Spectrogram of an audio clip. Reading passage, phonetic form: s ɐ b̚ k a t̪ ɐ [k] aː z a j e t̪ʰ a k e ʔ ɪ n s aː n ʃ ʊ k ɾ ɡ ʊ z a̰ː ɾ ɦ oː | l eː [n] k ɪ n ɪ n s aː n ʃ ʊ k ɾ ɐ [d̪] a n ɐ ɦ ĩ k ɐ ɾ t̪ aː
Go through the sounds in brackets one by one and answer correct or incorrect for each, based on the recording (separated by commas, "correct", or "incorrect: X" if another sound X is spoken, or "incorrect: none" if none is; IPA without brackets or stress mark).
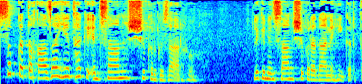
incorrect: q, incorrect: none, correct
